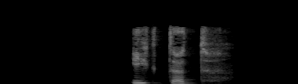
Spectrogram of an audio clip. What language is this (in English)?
Mari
